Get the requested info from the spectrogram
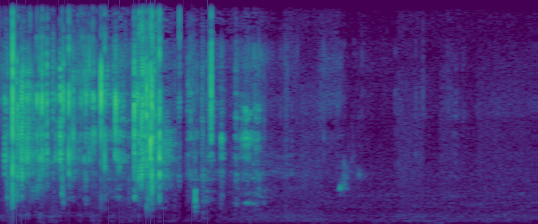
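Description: Foil candy wrapper crinkling and crackling as a chocolate sweet is unwrapped, stopping about halfway through.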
